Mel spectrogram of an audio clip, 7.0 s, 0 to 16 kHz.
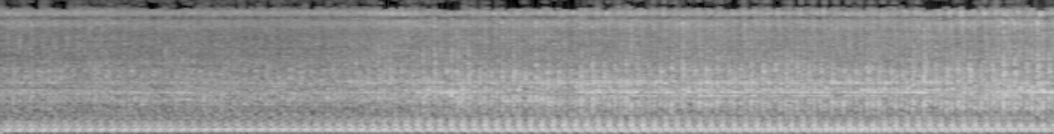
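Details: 2013 Honda Foreman 500 at idle: steady idle with a light regular clatter about three times a second riding on the engine note; mystery engine noise, source not identified.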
